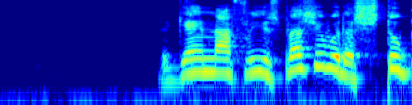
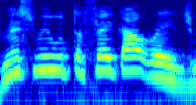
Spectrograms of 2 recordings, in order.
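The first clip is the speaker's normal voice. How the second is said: ordinary talk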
